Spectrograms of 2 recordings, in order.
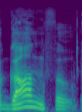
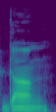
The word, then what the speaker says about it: Gong Fu: No, it, no, no, Gong Fu. – As they pronounce it, yes. – Is it Gon or Gong? – Gong. – Gong. Okay.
